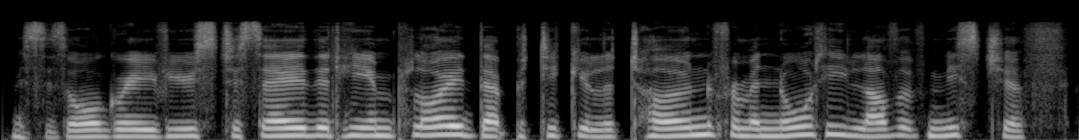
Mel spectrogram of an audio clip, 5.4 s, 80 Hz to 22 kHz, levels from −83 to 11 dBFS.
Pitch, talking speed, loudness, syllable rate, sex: 205 Hz, 190 wpm, -17 LUFS, 4.8 syllables/s, female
